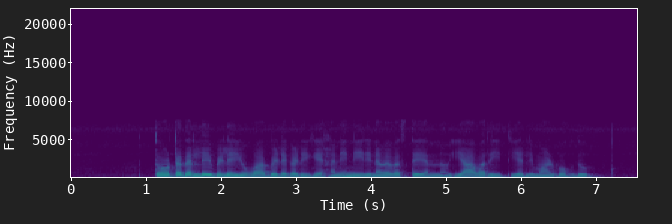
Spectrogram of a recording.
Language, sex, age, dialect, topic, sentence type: Kannada, female, 31-35, Coastal/Dakshin, agriculture, question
